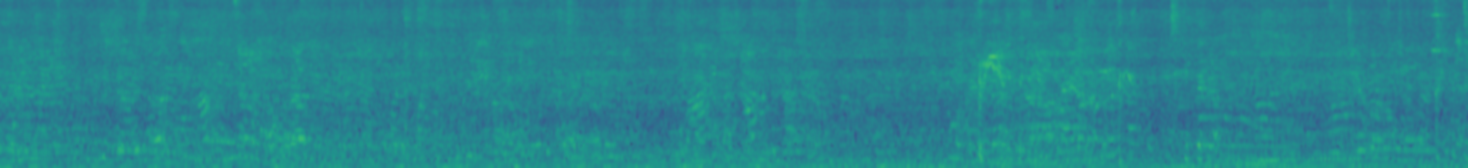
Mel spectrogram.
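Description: A man chews food noisily.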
